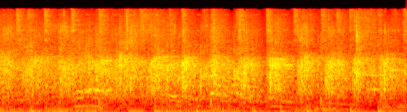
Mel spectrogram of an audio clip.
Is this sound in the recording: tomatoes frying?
no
